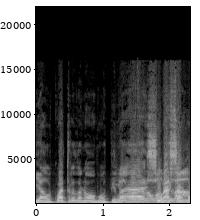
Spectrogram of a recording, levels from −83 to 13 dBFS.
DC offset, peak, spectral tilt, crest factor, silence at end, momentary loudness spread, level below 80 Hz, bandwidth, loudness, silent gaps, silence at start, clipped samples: under 0.1%; -4 dBFS; -4.5 dB/octave; 10 dB; 0 s; 6 LU; -38 dBFS; 16.5 kHz; -13 LUFS; none; 0 s; under 0.1%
